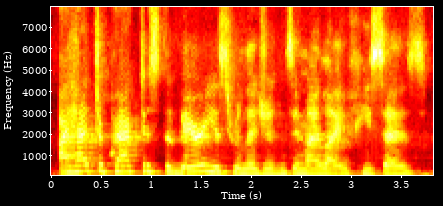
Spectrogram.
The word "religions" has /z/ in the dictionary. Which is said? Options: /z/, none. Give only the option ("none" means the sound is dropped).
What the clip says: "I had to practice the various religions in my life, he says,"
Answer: /z/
